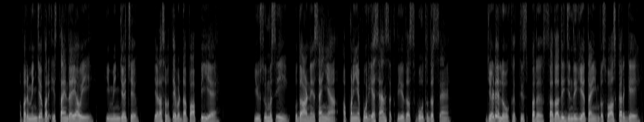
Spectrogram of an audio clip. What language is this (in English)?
Kangri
